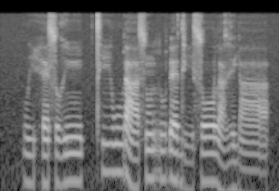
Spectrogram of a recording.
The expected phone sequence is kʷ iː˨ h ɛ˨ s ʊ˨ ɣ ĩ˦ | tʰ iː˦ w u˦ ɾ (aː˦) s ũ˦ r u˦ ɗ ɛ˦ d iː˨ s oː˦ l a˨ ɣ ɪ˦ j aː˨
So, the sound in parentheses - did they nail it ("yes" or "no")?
no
